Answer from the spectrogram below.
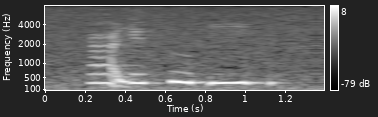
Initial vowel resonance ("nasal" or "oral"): oral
